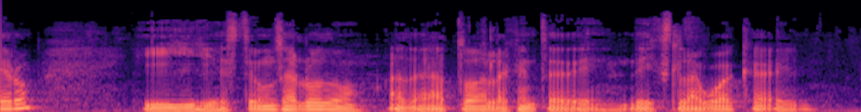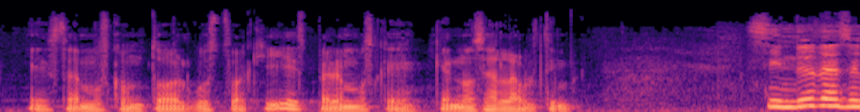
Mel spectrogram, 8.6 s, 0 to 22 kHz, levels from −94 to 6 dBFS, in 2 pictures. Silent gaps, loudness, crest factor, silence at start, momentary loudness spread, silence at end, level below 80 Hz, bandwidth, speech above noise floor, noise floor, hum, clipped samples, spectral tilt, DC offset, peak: none; -20 LUFS; 18 dB; 0 s; 9 LU; 0 s; -44 dBFS; 13.5 kHz; 25 dB; -43 dBFS; none; under 0.1%; -7 dB/octave; under 0.1%; -2 dBFS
